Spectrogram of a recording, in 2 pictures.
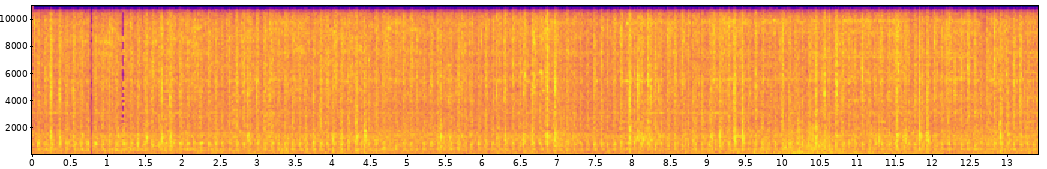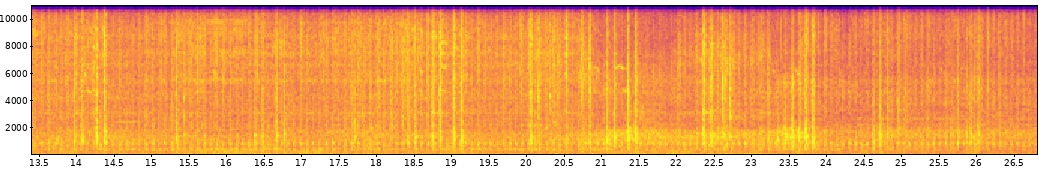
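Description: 15-inch-gauge miniature railway train running at speed: a steady rumble and rattle of carriage wheels on the track, with many small clicks and knocks, heard from an open carriage window.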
